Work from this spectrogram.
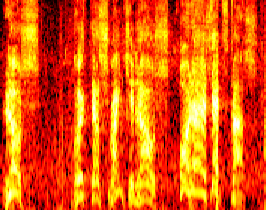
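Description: Villain for kids' audio play: scheming whiny thief, piercing tone, wildly swooping delivery, theatrical bluster. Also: male voice, extremely high pitch, animated, takes it slowly, creaky, pushed and bright, slight background noise, heavily acted. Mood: gloating, menacing. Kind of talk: children's audio drama acting.

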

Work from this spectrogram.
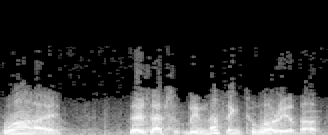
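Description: An actor playing an evasive, buttoned-up accountant in a 1970s radio drama. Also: male voice, lowish voice, wildly swooping pitch, moderate pace, very noisy. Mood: formal, guarded. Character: evasive, buttoned-up accountant leading a double life. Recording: thin lo-fi vintage radio recording.

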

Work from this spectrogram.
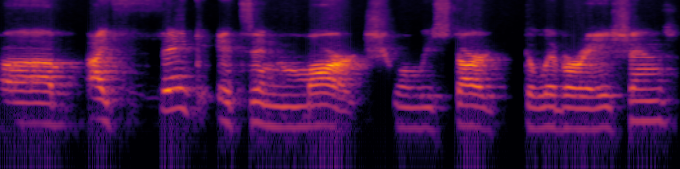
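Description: A man on a video call weighing budget timing out loud, hesitant and full of fillers. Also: on the high side, takes it slowly, poor audio. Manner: hesitant, musing, many fillers. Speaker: committee member. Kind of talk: meeting discussion.

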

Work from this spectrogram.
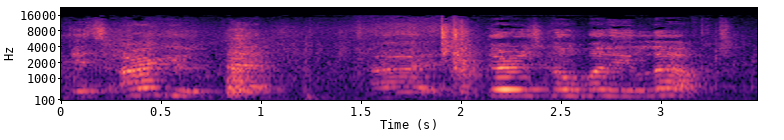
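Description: Indignant woman, halting, amid clattering dishes. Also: high voice, steady tone, noisy background. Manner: halting, indignant, many uh pauses. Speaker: audience speaker. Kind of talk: impromptu floor speech. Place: restaurant meeting room. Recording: distant, echoey room with loud dish clatter.

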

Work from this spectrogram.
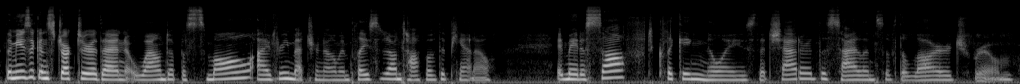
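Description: A woman's voice: a little high, normal speed. A woman reading scripted narration for a radio play as its narrator.

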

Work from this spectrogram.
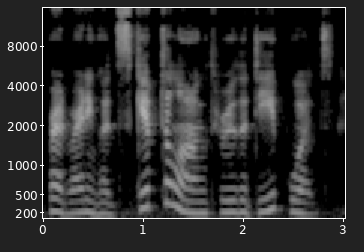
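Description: A woman's voice: medium pitch, lively intonation, measured pace. A woman in her thirties narrating a children's storybook expressively, as a teacher reading aloud.

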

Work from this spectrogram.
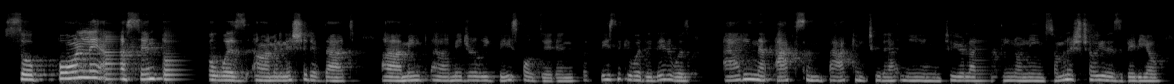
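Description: A woman's voice: lowish voice, brisk, darkish tone. A woman in her thirties presenting on a video call from a room at home, chatty, with many fillers and restarts. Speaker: presenter in a webinar. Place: home room with window blinds. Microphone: laptop webcam on a video call. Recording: roomy echo.

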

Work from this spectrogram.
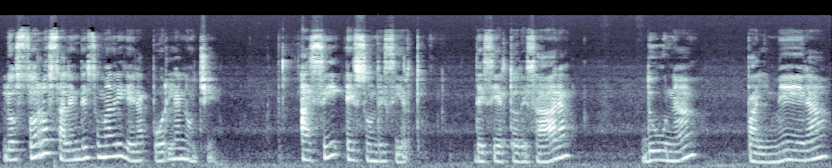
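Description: A woman teacher reading aloud to children in a deliberate, explanatory way, enunciating for young learners. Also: medium pitch, pushed and bright, slight background noise. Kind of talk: children's read-aloud lesson.

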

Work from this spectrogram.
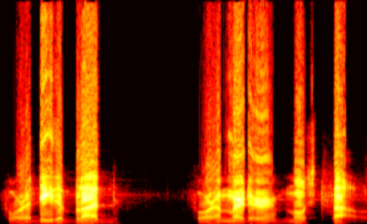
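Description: A man playing a wry, dryly ironic crime storyteller, deliberate and theatrical, narrating in 1950s radio style. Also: low-pitched, sharp tone, slight background noise, exaggerated voice, poor audio. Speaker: host and narrator. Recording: vintage 1950s radio recording.

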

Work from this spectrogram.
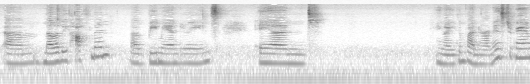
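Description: A woman in her thirties chats at her desk webcam in a home craft room, her voice slightly froggy. She rambles and cuts herself off mid-thought in a mid-pitched, easygoing way. A faint hum of room ambience sits under the talk. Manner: rambling, self-interrupting, chatty. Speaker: knitting podcast host. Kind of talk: casual chat.

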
